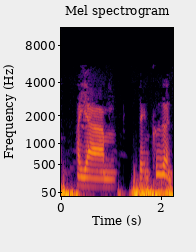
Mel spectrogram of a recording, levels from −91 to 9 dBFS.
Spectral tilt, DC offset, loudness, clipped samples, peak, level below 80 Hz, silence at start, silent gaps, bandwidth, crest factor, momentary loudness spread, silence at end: -12.5 dB/octave; under 0.1%; -22 LUFS; under 0.1%; -6 dBFS; -20 dBFS; 0 s; none; 4.1 kHz; 10 dB; 12 LU; 0 s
